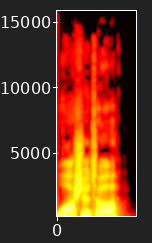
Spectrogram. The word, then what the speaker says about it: Ouachita: Now, you might notice I'm pronouncing Ouachita differently than I did last week and every other time I've ever pronounced this Indian word.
